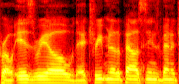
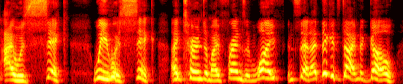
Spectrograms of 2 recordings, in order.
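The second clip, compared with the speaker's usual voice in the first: high, exaggerated sarcastic parody voice; mock the writer's fake distress; squeaky high mock of a frightened man; mocking whiny voice; 11 semitones higher than usual. Mocking the post's author.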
